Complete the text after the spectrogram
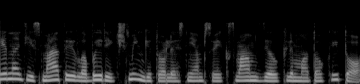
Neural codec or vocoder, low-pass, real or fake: none; 7.2 kHz; real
